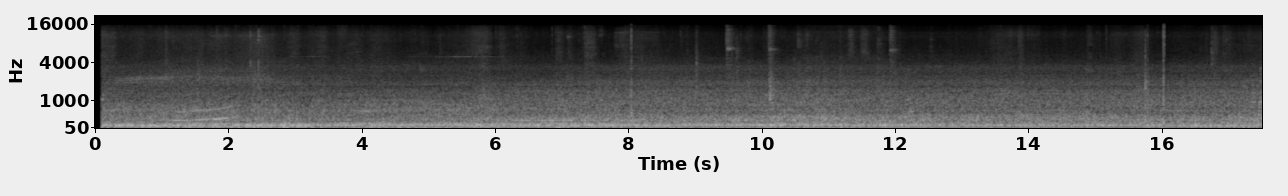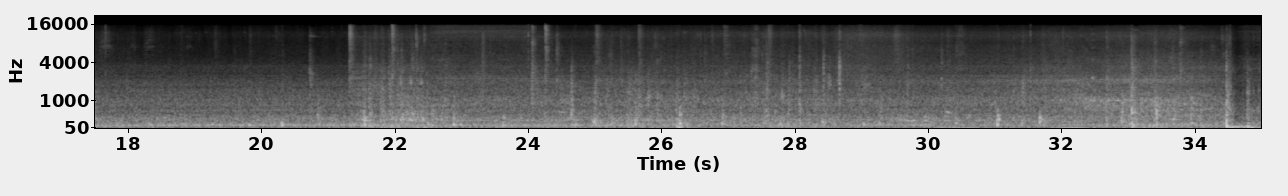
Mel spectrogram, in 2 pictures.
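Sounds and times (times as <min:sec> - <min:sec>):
vehicle low hum: 0:00.1 - 0:20.3.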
